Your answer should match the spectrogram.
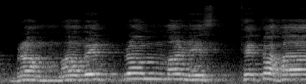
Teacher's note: चौथे चरण में ये जो विसर्ग आ रहा है चरण की समाप्ति पे आ रहा है, तो इसका उच्चारण केवल और केवल ह ही होगा।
